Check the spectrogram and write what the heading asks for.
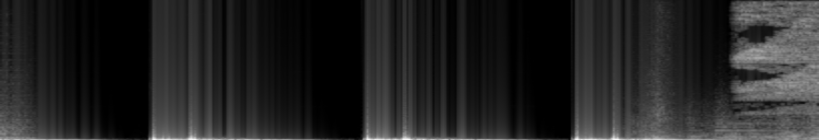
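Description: Heartbeat sound effect: three deep double thumps, lub-dub, about a second and a half apart, each fading away. Music with a high shimmering hiss comes in near the end.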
